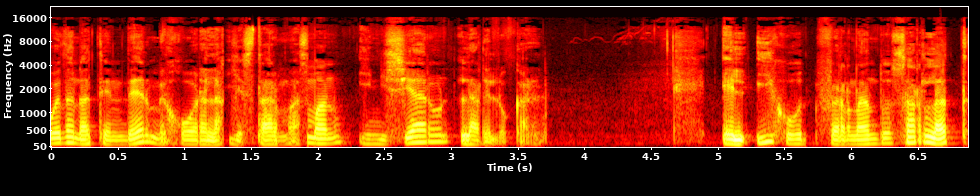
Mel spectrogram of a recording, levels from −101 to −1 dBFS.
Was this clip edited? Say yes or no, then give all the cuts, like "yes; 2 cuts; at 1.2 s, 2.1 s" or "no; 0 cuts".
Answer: yes; 5 cuts; at 1.3 s, 1.9 s, 2.3 s, 3.2 s, 5.7 s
